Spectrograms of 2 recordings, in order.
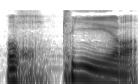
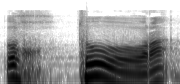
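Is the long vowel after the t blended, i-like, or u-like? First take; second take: blended; u-like. First: The long vowel blends a u-colouring into the i. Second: The long vowel after the t is a pure u. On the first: "ويجوز الإشمام" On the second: "ويجوز أن تقول اختور"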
